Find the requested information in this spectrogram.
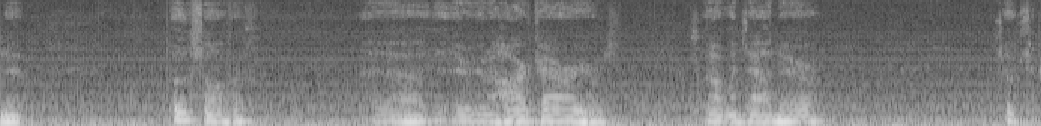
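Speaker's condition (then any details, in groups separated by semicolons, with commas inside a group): Parkinson's disease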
